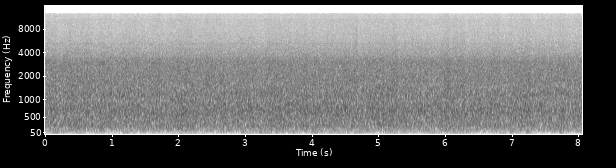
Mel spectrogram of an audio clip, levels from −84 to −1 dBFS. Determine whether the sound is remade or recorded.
recorded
